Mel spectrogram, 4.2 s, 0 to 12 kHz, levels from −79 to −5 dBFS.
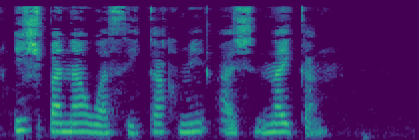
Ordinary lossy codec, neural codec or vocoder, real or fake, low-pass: AAC, 32 kbps; none; real; 9.9 kHz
